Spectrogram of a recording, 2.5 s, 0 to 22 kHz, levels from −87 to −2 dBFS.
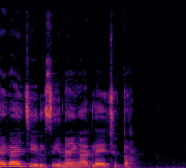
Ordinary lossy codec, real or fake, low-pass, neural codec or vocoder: none; real; none; none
